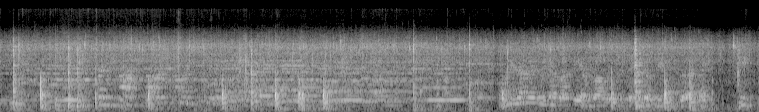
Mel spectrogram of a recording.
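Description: Chopped garlic and onion sizzling in hot oil in a nonstick wok, being sautéed, with a wooden spatula scraping and clicking against the pan as it is stirred.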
